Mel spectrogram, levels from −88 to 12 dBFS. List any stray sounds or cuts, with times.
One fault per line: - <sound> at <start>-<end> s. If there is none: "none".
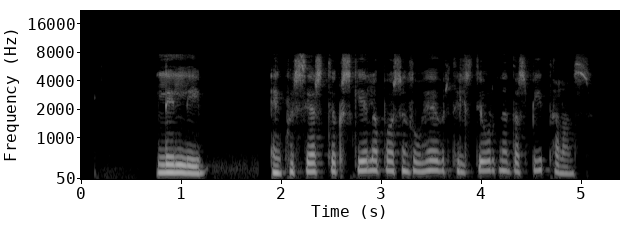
none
